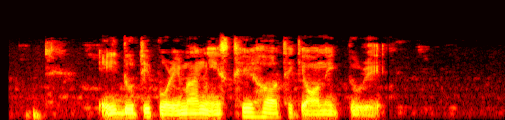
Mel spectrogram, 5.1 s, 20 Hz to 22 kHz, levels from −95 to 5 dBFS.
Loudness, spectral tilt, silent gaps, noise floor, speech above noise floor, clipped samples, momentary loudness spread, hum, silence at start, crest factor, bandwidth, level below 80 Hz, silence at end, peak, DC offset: -15 LUFS; -5.5 dB/octave; none; -62 dBFS; 48 dB; under 0.1%; 18 LU; none; 0.25 s; 16 dB; 7.6 kHz; -46 dBFS; 1.25 s; -2 dBFS; under 0.1%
